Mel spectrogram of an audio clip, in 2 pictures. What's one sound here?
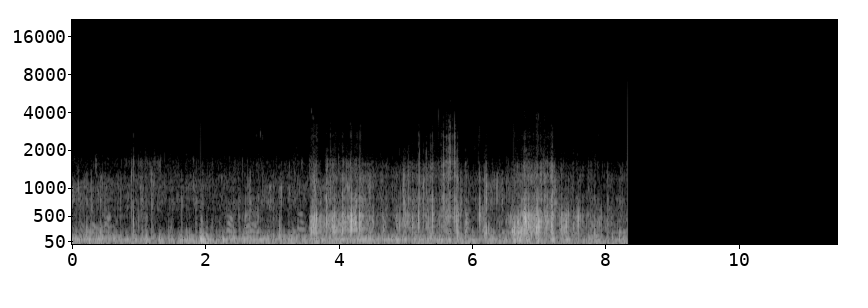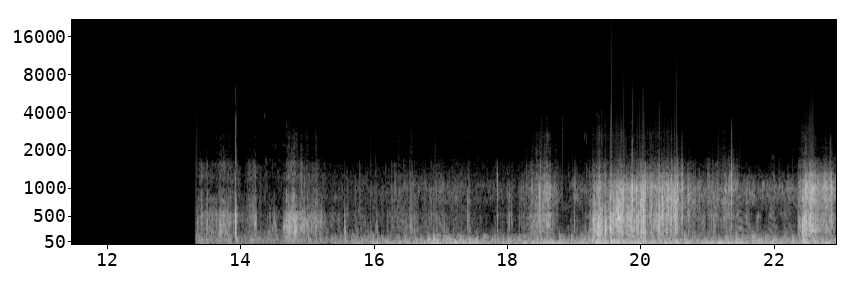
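Flowing water rushes and gurgles, heard muffled from underwater.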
